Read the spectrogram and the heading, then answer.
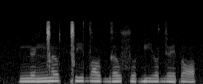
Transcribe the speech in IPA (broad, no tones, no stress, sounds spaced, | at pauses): n ø ŋ͡ǀ ə ʊ̯ ǀ i d ɔ ʊ̯ ɡ ə ʊ̯ sʷ ə ɠ i ʊ̯ d ø ɪ̯ ɗ ɔ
